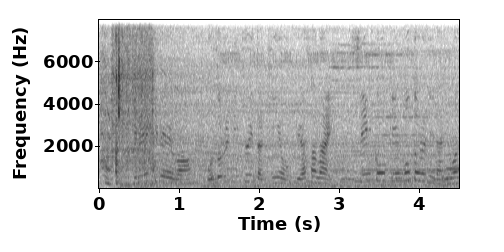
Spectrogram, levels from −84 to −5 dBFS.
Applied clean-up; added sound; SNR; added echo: none; Idling / Engine starting / Car; -2 dB; reverberation time 1.8 s.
